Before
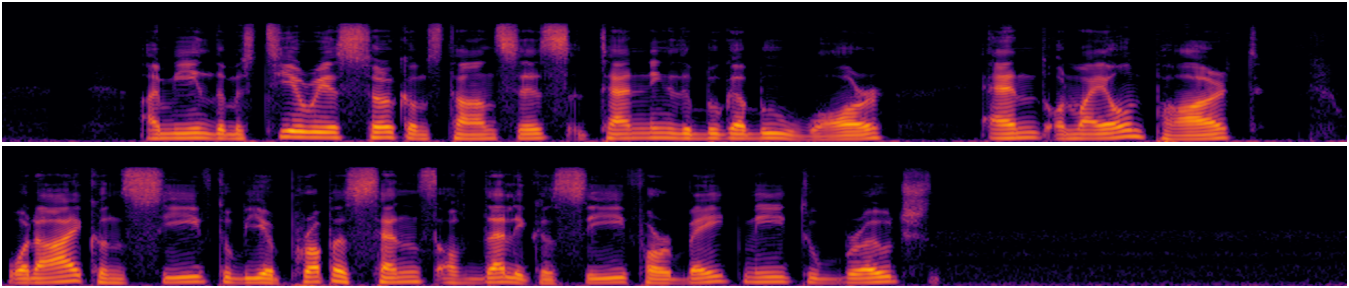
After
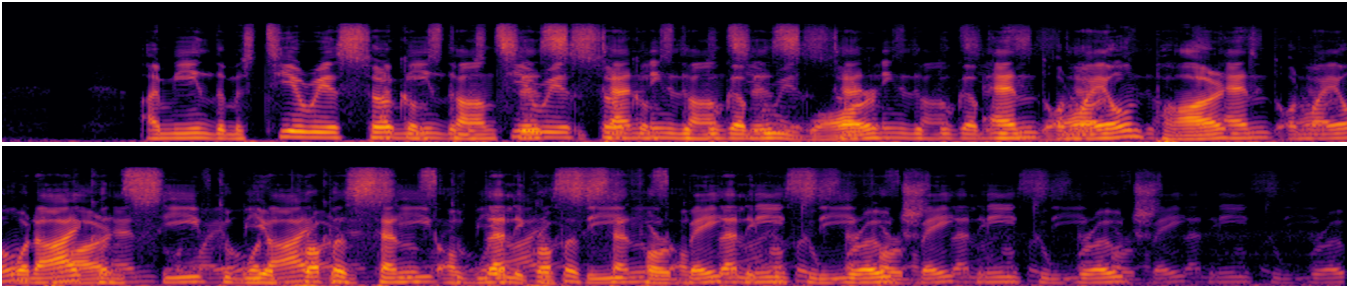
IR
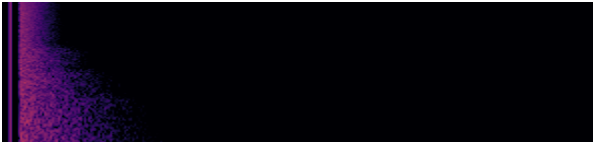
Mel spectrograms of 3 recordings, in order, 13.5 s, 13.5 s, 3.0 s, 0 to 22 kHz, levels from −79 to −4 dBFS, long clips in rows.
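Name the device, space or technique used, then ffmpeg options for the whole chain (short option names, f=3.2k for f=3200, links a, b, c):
low shelf boost with a cut just above: -filter_complex "[0:a]lowshelf=f=71:g=5.5,equalizer=f=190:t=o:w=1.2:g=-4.5,aecho=1:1:1159|2318|3477|4636:0.631|0.177|0.0495|0.0139,asettb=1/sr,asplit=3[a][b][c];[a]atrim=end=5.304[d];[b]atrim=start=5.3:end=6.1,asetpts=PTS-STARTPTS,afade=t=in:d=0.004:c=qsin,afade=t=out:st=0.796:d=0.004:c=qsin,adynamicequalizer=threshold=0.0112:dfrequency=2300:dqfactor=0.7:tfrequency=2300:tqfactor=0.7:attack=5:release=100:ratio=0.375:range=2.5:mode=boostabove:tftype=highshelf[e];[c]atrim=start=6.096[f];[d][e]acrossfade=d=0.004:c1=hsin:c2=qsin[g];[g][f]acrossfade=d=0.004:c1=qsin:c2=hsin"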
